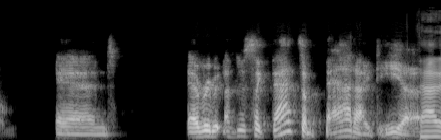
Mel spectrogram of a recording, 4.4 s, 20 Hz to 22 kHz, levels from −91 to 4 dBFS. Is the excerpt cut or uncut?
cut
